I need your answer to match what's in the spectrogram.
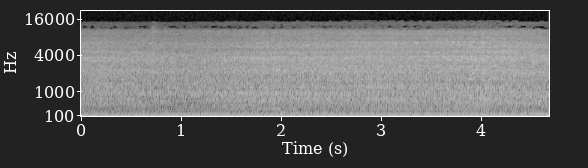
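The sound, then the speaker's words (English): A Santa Fe SUV engine runs steadily at low revs while maneuvering in a driveway with the clutch slipping, a deep continuous rumble with a faint strain as the vehicle creeps along. Fairly loud, with no talking. “you do have to slip the clutch and you kind of got to pay attention even with hundreds of laps under your belt in a car”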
